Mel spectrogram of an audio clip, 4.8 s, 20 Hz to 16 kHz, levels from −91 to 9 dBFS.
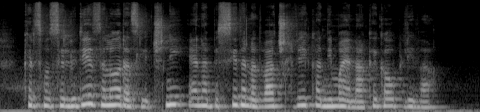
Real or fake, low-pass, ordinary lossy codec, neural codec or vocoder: fake; 14.4 kHz; none; vocoder, 44.1 kHz, 128 mel bands every 512 samples, BigVGAN v2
